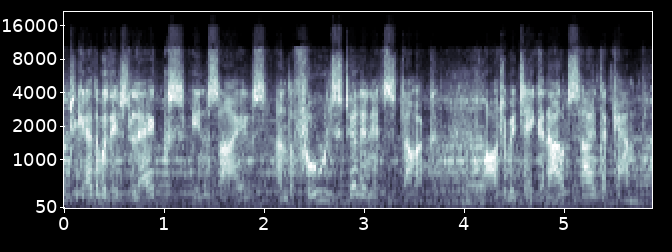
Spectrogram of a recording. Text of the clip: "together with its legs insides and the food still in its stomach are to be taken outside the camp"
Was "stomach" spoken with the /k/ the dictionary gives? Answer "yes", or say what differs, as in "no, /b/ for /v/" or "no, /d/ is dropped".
yes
